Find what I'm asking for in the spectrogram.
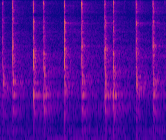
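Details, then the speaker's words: Bicycle wheel with loose spokes not fully seated in the rim (common on new bikes): sharp metallic spoke ticks, about five a second, while riding; fix by tensioning the spokes. "que a roda tiver solta ela pode acontecer de gerar alguns estalos nos raios"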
